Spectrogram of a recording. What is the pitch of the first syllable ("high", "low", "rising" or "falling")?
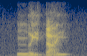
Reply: rising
